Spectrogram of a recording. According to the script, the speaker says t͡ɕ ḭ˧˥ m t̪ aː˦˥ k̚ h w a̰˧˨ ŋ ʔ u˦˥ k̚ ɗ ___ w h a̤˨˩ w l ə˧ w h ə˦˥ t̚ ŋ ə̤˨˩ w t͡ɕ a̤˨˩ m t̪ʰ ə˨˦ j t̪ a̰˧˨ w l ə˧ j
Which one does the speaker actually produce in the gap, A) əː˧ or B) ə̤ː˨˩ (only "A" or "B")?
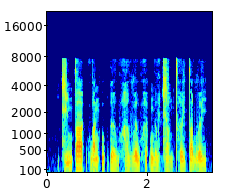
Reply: B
